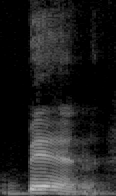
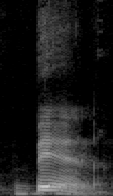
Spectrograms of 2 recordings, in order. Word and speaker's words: been: Past participle been. And notice that pronunciation in American English, it's been. Been.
